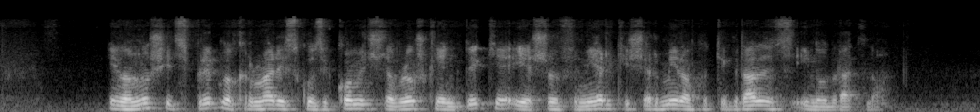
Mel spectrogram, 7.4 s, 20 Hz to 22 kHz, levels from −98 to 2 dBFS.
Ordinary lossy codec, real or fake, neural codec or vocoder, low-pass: Opus, 24 kbps; fake; codec, 24 kHz, 0.9 kbps, WavTokenizer, medium speech release version 1; 10.8 kHz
